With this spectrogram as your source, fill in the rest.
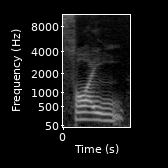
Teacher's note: پھر صاد کے لیے اگین ہم نے جبڑا کھولنے ہیں, سو, سو, صاد فتحہ سو, سوئی. اچھا سوائی نہیں بولیں گے, واو ایڈ نہیں ہوگا, لپس نہیں یوز ہوں گے. موٹے لیٹر میں یوزلی ہم لپس کو ایڈ کر لیتے, وہ نہیں کرنا ہے, ٹھیک ہے.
